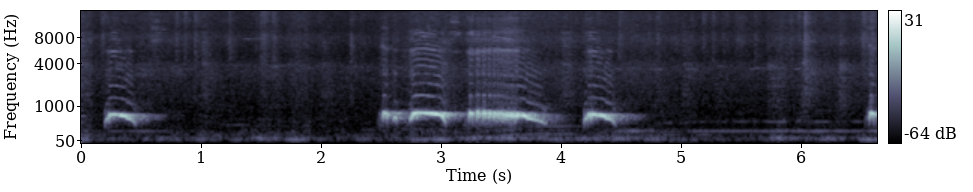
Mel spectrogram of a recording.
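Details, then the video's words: Spotted dove challenge call, 'kuk 1' style, for luring other doves to answer. One short coo, a pause, then a full phrase of a double note, a long throaty coo and a short falling coo, followed by a low hum. "Suara Menantang Tekukur Kuk 1"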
